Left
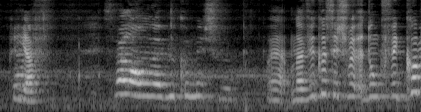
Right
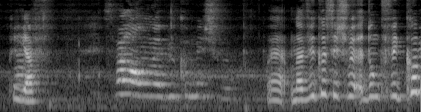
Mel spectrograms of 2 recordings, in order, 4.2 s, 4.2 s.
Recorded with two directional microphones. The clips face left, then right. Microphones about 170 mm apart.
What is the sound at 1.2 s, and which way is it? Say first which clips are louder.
Speech: left 2 dB; 35° left (ahead or behind).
